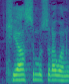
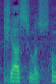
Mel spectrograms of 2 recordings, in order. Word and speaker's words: 키아스무스: 우리가 여기서 계시록 공부하기 전에 잠깐 익혀놓고 지나갈 기법은 키아스무스라고 하는 것입니다. 키아스무스. 한번 따라하세요. 키아스무스.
